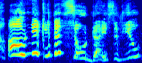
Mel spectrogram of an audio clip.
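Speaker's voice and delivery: high, loud delighted thanks; gushing thanks. Real, not acted. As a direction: gush over a kind viewer. Touched reply to viewer.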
